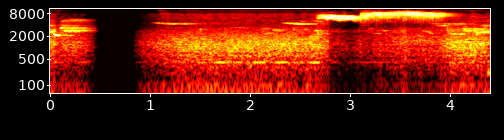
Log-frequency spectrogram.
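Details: A male Blue-winged Warbler sings his territorial song to advertise himself to females and warn off rival males: a very high, dry, insect-like brief buzz, then a longer, slightly lower buzz. Faint thin whistles from other birds sound earlier.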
